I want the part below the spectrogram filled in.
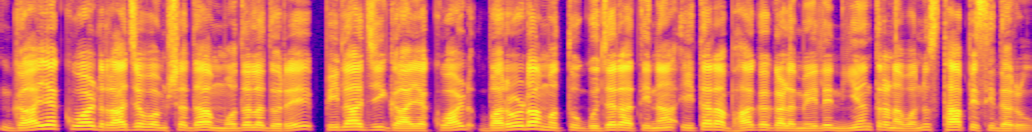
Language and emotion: Kannada, neutral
